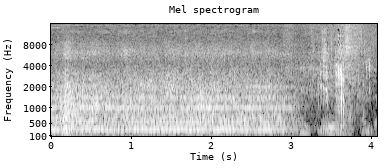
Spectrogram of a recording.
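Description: Steady outdoor background noise with a faint low hum, then near the end a short grunt from pigs.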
